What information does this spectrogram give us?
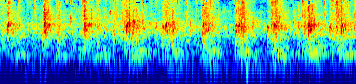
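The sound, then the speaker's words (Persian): A roomful of students in a class applaud themselves at the teacher's request. The applause is a dense, crackling wash of clapping at moderate volume, with faint voices mixed in beneath it. “همه تشویق کنن خودتون لطفا.”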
